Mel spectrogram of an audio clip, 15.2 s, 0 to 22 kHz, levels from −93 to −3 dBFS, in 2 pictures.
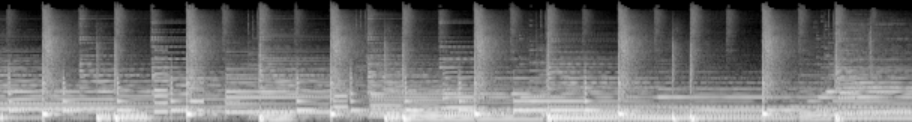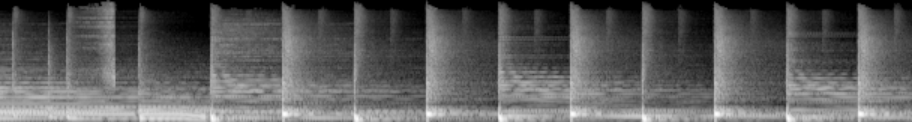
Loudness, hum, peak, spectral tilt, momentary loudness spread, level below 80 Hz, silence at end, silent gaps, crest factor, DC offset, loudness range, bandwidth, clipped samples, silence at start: -17 LUFS; none; 0 dBFS; -6 dB/octave; 10 LU; -26 dBFS; 0 s; none; 16 dB; under 0.1%; 5 LU; 19.5 kHz; under 0.1%; 0 s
